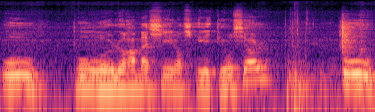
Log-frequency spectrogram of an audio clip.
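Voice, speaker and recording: There is audible room echo around this man's voice. He speaks at a medium pitch with ordinary pitch variation. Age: 70s. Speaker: spiritual healer. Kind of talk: talk to an audience. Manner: hesitant, with fillers. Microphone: too quiet for the back, needs to be closer.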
